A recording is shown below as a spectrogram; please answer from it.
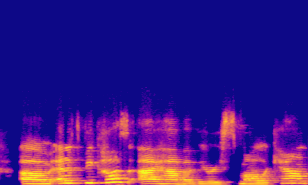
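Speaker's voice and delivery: ordinary talk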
